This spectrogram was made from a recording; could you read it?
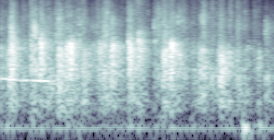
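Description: An audience applauds the show's producer with dense, crackling hand claps that hold steady for about three seconds, even in loudness, with no voices over it.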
